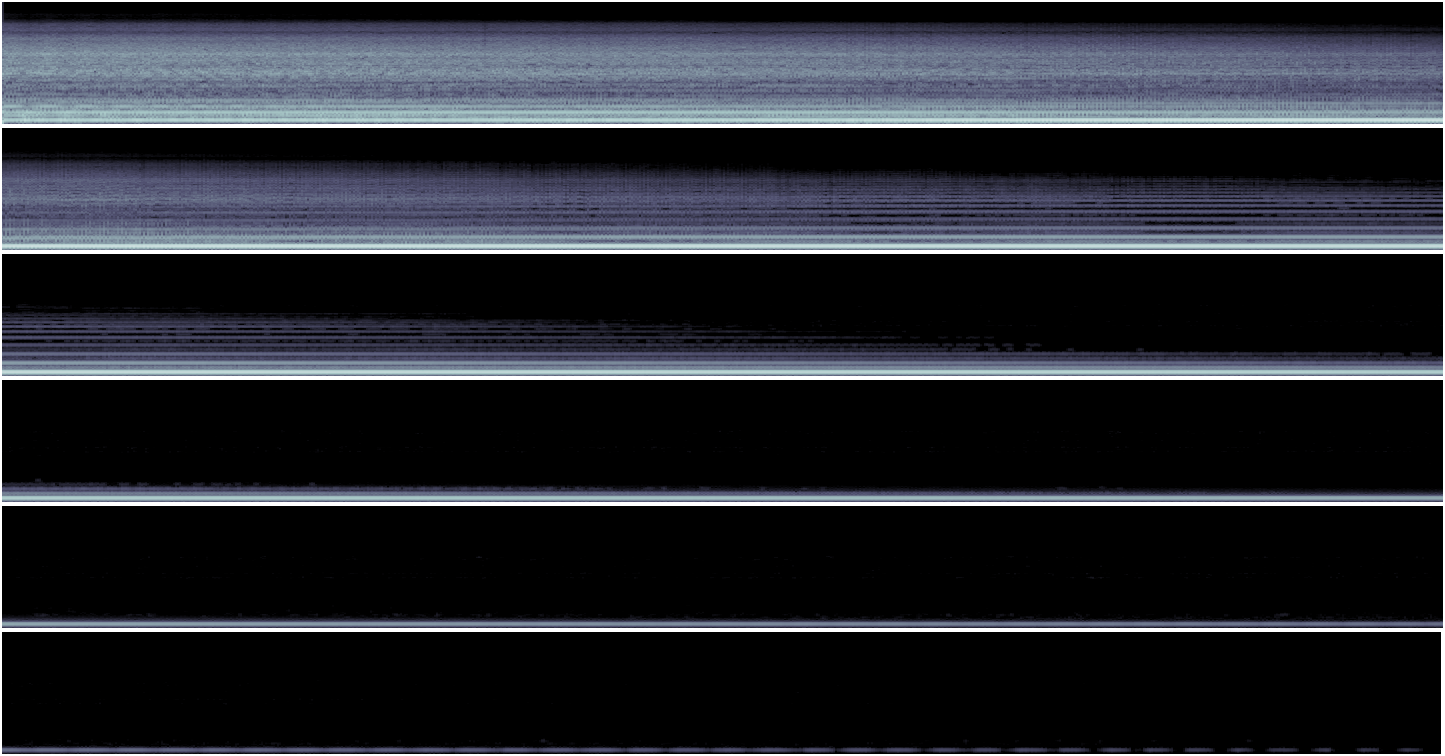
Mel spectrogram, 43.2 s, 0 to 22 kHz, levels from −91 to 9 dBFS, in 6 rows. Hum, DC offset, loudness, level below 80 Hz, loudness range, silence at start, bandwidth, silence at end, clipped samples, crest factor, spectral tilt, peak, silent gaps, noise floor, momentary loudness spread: none; under 0.1%; -13 LUFS; -50 dBFS; 18 LU; 0 s; 7.2 kHz; 11.4 s; under 0.1%; 12 dB; -7.5 dB/octave; -2 dBFS; none; -76 dBFS; 17 LU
